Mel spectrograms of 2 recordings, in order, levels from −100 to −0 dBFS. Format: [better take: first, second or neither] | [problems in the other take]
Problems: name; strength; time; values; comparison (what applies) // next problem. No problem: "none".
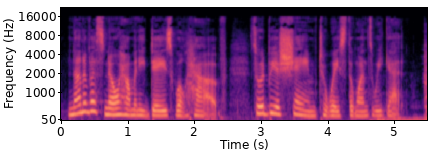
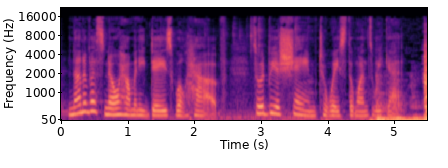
first | household noises; loud; throughout; 5 dB below the speech; faint in the first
